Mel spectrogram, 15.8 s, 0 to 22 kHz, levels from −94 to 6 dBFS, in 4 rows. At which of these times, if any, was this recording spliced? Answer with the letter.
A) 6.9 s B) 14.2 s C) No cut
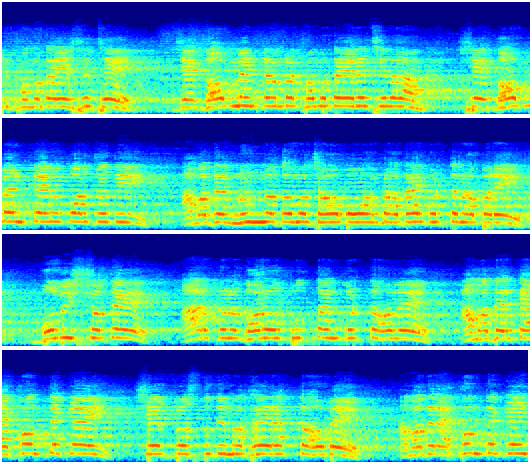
C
